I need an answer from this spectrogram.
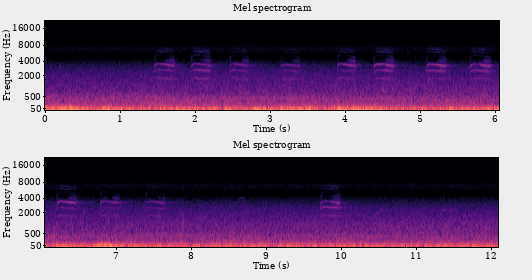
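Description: A bird calling in a quick series of short, high, harsh notes, about two or three a second for several seconds, with one more call near the end, over a steady low rumble.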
